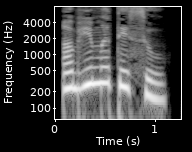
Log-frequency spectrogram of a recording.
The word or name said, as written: ಅಭಿಮತಿಸು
